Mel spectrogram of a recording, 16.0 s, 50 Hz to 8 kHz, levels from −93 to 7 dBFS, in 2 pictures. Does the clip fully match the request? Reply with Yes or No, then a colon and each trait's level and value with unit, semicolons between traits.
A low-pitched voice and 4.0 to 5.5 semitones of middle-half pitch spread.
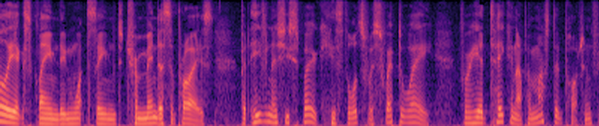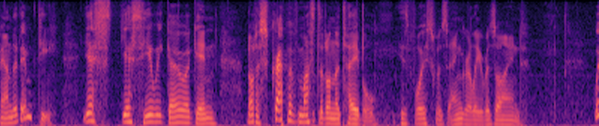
Yes: low, 125 Hz; average, 4.4 semitones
